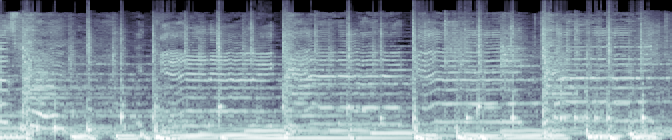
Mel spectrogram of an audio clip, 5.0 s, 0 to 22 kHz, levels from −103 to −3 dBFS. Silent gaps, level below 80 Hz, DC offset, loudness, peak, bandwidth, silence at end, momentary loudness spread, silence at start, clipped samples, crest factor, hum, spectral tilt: none; -14 dBFS; under 0.1%; -9 LUFS; 0 dBFS; 16.5 kHz; 0 s; 3 LU; 0 s; 2%; 8 dB; none; -4.5 dB/octave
